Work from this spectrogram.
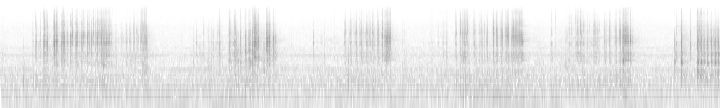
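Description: Long natural nails scratch across the ridges of a small corrugated cardboard box in bright, raspy bursts separated by short quiet pauses, with the box briefly turned once partway through.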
